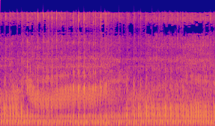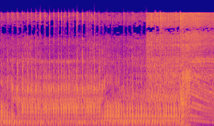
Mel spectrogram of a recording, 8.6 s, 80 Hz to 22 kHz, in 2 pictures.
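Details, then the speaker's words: McCulloch SP60 chainsaw after an intake boot replacement, a leaking impulse line fix and a freed pinched fuel line: a crisp two-stroke rasp revving smoothly with clean throttle response and a steady return to idle. It runs exactly as it should, a stout saw. "Overall, I gotta say, that is a mean saw."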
